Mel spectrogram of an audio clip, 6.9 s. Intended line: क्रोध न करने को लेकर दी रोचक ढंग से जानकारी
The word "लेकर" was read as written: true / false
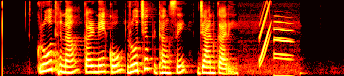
false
